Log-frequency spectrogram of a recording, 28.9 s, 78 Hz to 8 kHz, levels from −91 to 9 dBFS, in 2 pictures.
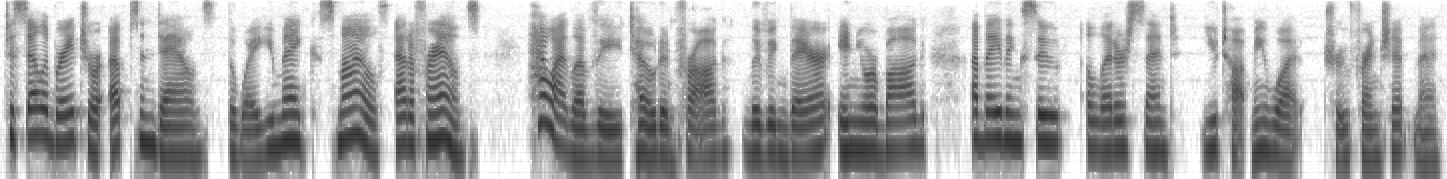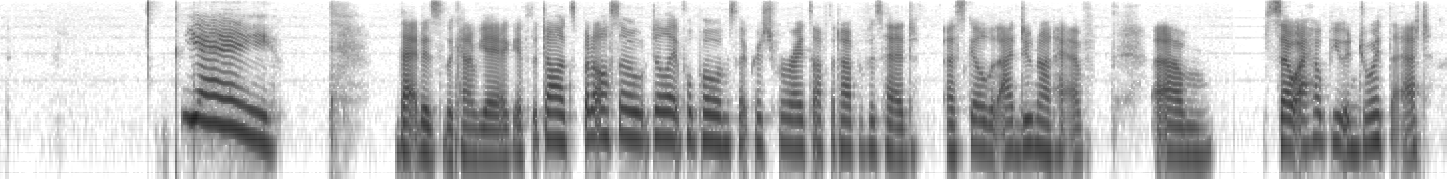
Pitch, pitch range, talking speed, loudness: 175 Hz, 155-205 Hz, 160 wpm, -20 LUFS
